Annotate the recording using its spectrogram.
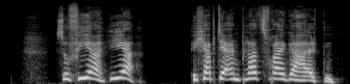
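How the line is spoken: Calling out. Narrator (German): ruft Emil

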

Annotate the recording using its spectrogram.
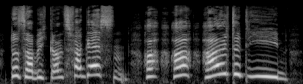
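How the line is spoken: Shouting. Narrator (German): schrie er

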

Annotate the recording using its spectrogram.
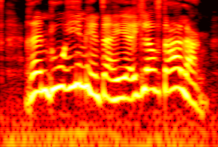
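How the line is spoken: Shouted. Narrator (German): schrie Zora

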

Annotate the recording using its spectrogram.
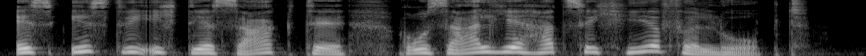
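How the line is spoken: Loud, firm repetition. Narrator (German): sehr laut und bestimmt wiederholt sie noch einmal

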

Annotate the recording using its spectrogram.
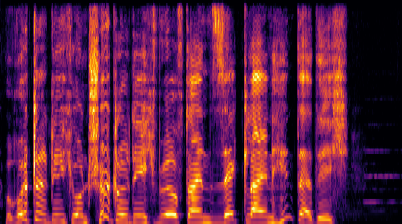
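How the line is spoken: Called out. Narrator (German): Der rief

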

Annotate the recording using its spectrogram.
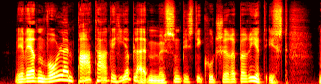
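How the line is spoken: Father murmuring. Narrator (German): murmelt der Vater vor dem Schlafengehen

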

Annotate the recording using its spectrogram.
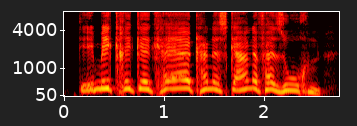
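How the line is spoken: Called out. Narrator (German): rief

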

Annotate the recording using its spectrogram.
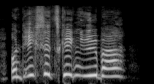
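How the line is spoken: Calling out. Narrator (German): rief Lucia

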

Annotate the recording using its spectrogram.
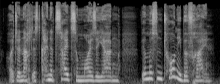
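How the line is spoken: Growled. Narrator (German): knurrte Shiva

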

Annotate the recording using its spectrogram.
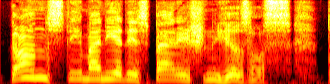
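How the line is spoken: Thundering at someone. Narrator (German): donnerte an

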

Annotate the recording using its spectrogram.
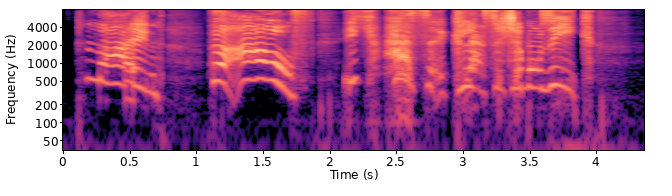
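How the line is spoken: Witch screaming. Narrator (German): Als die Hexe diese Töne hörte, schrie sie

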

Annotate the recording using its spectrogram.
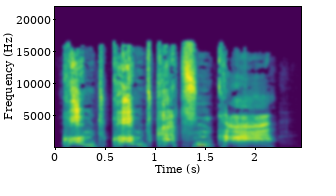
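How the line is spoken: Croaking. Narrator (German): krächzte er

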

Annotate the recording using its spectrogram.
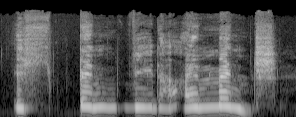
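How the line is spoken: Joyful shout. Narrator (German): schrie Lorenz und warf jubelnd

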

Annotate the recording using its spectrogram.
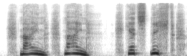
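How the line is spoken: Anxious cry. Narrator (German): rief Margarete ängstlich

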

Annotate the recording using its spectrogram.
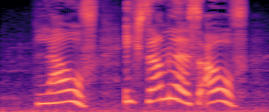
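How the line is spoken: Shouted. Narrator (German): schrie Zora

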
